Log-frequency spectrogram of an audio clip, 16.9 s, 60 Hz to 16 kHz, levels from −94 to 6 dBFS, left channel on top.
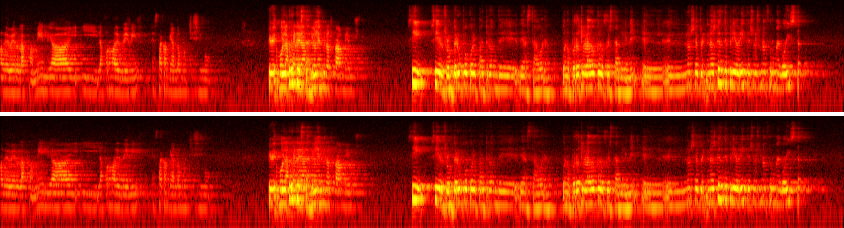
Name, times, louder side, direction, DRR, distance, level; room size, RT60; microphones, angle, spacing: voice 1, 0.0-2.8 3.0-4.2 5.5-7.1 11.6-11.8, left 4 dB, 75° left, 6 dB, 2.3 m, -35 dB
voice 2, 5.4-6.5 8.2-16.0, left 2 dB, 35° left, 8 dB, 0.9 m, -26 dB
22.0 x 20.5 x 8.9 m, 1.3 s
head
